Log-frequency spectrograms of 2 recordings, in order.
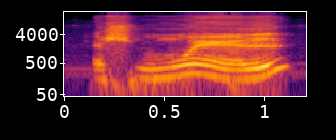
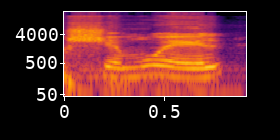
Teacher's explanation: a veces no se acostumbra a pronunciar el sheva vocal en palabras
